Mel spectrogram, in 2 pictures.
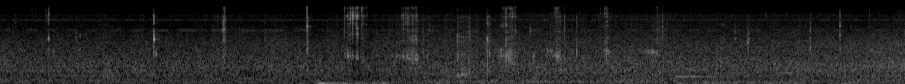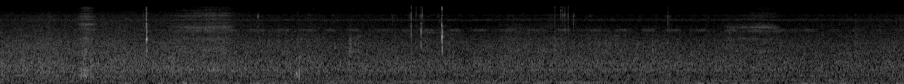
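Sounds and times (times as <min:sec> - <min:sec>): crunching and chewing: 0:00.4 - 0:00.9, 0:01.5 - 0:08.7, 0:12.0 - 0:15.9.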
